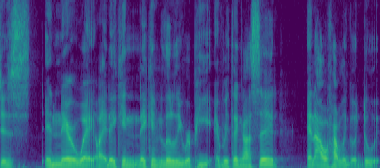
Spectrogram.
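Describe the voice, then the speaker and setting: A man talks at a moderate tempo on a very clean recording with a silent background. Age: 20s. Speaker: podcast host. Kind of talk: casual solo monologue. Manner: rambling, casual.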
